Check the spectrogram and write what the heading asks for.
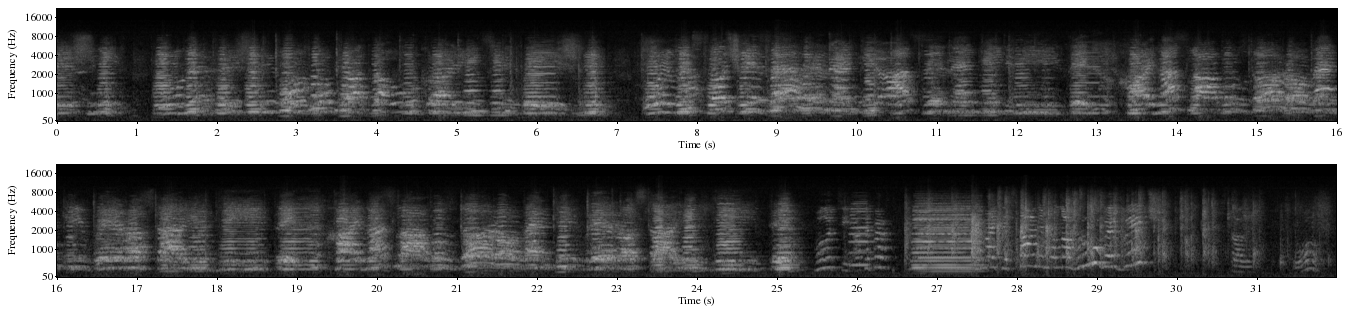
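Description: A group of young children singing a song together with instrumental accompaniment; near the end a steady held chord sounds before the song stops.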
